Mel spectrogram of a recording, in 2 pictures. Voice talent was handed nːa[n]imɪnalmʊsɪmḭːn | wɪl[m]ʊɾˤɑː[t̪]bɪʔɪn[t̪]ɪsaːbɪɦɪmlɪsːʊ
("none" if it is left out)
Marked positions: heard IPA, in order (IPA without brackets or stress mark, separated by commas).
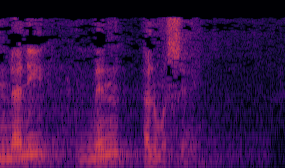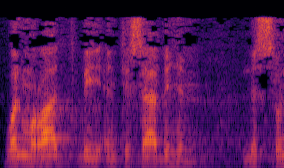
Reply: n, m, d̪, t̪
